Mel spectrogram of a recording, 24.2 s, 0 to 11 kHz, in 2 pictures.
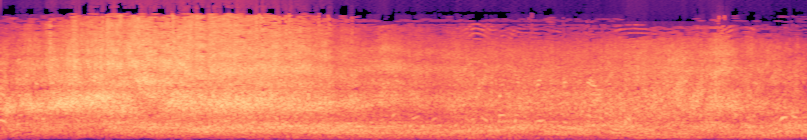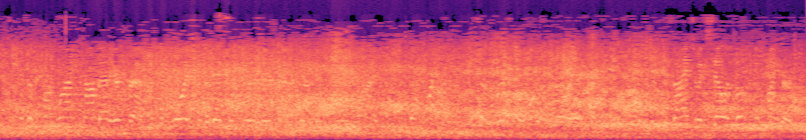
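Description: An F/A-18C Hornet jet fighter roars continuously through an airshow demonstration at NAS Oceana, loud and sustained with a shifting engine rumble, while an announcer talks over it.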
